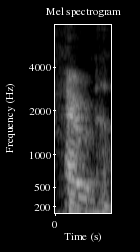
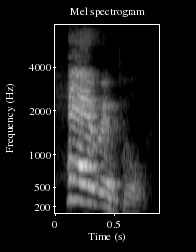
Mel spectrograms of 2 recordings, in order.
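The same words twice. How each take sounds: First: It is said quietly. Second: It is said loudly.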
